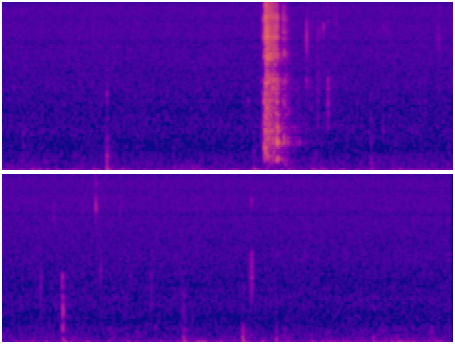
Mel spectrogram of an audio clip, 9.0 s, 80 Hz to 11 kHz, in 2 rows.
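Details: Olivia, recorded 29 Jan 2016 at 5:30 pm: a single short, explosive cough in a quiet room, followed by faint clicking and smacking sounds of swallowing; cough.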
